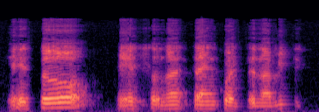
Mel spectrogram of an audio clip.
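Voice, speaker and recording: A man's voice: mid-range voice, moderate pace, creaky. A man teaching his congregation in an earnest sermon, repeating phrases and rising into emphatic bursts. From Bolivia.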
